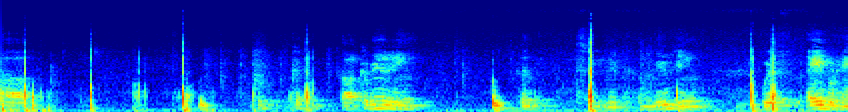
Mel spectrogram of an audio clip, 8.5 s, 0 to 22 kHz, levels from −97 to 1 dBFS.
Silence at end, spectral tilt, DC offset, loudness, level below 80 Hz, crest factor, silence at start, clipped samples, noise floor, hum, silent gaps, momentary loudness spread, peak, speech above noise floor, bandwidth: 0 s; -8.5 dB/octave; under 0.1%; -29 LUFS; -44 dBFS; 28 dB; 0 s; under 0.1%; -58 dBFS; none; none; 22 LU; 0 dBFS; 31 dB; 8 kHz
